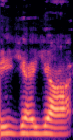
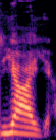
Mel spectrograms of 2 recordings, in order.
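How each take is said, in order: First: Yaya said the Greek way, ya-YA; Greek pronunciation. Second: Yaya said the English way, YA-ya; English-style pronunciation. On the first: Explaining how grandmother is said in Greek, Yaya the Greek way. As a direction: stress the second syllable of Yaya, Greek-style. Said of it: "This is how you say Yaya in Greek". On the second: Explaining how non-Greek speakers say it, Yaya the English way. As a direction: stress the first syllable of Yaya, English-style. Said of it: "the English way". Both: Shown as a demonstration.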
